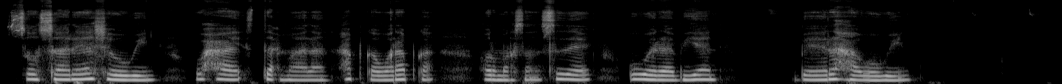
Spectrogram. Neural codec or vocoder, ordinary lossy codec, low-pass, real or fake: vocoder, 44.1 kHz, 128 mel bands every 256 samples, BigVGAN v2; none; none; fake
